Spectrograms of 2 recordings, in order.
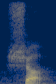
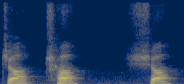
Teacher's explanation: The palatal area, cha, you're also making the sound sha from that same area, sha. So cha, cha, sha, same area.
